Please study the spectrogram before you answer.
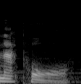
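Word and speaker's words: Gnapoor: shakin not stirred i'm kevin napo the g is silent when i sneak in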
